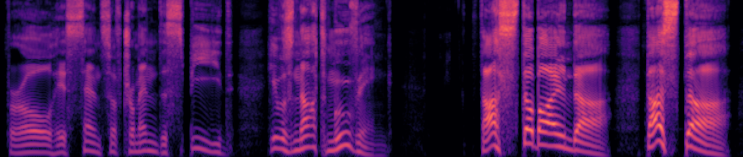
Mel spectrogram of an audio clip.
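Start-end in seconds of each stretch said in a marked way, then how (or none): 4.8-7.3 high, loud booming shout; a wild booming cry of faster. Acted. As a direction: whip him onward with the voice. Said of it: "cried the wild, booming voice".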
